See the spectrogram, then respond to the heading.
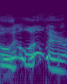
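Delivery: very high-pitched, loud cartoon voice. Retelling the first episode, the character opening the door: Uncle Grandpa impression. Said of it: "he's like".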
